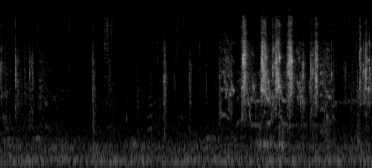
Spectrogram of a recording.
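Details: Pet budgie, quiet at first with faint ticks, then breaking into a fast series of sharp, bright chirps over the last two seconds.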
